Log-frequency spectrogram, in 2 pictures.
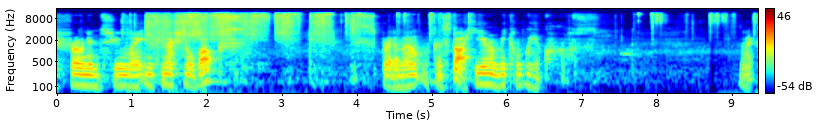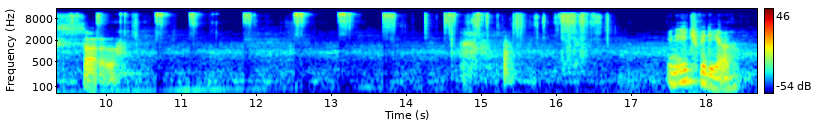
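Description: Coins clink and jingle against each other as a hand gathers them.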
